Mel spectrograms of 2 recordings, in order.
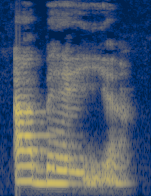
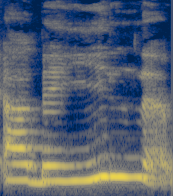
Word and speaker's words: abeille: Abeille. Beille. So we don't say abeille, we don't pronounce the L, we say abeille. Aille. It's like a long E, abeille.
